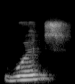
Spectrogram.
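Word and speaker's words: Łódź: the left is from woods which is spelled l-o-d-z and it looks like it should be large but it's wood and the one in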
